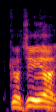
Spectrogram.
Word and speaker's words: Gojira: I can't pronounce that, but I know. Gojira.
